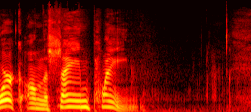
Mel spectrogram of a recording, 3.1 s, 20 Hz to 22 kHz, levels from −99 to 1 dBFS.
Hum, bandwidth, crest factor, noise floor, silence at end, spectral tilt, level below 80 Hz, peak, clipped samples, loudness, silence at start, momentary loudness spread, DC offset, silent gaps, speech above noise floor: none; 15.5 kHz; 18 dB; -69 dBFS; 1.45 s; -6 dB/octave; -64 dBFS; -12 dBFS; under 0.1%; -29 LUFS; 0 s; 14 LU; under 0.1%; none; 41 dB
